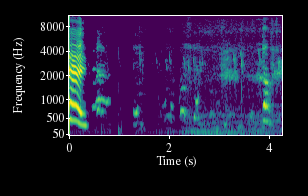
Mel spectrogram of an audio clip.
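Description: Young chickens give a sharp call followed by scattered short clucks and chirps, close by, with voices talking softly in between.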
